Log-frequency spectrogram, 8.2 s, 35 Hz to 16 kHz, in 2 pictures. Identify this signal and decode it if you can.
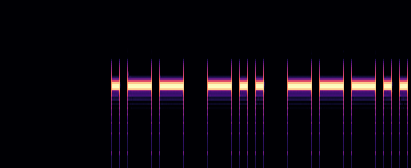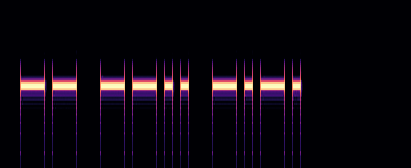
Morse code, heard as a keyed tone, about 15 wpm, 700 Hz. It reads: WD8MZC
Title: USA Call Signs 15wpm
